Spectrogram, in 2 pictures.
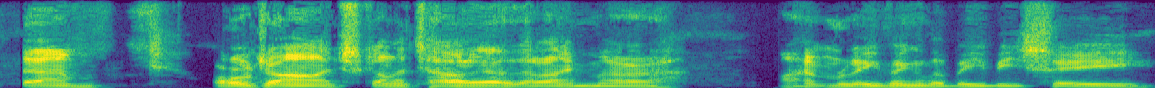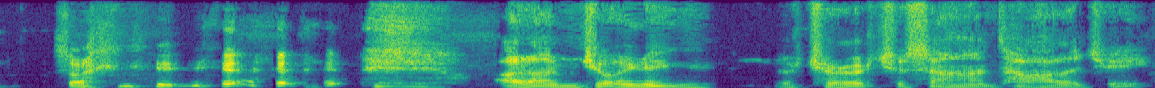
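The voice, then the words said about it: Bad put-on Northern Irish accent. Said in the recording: “I'm going to do a bad Northern Irish accent.”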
